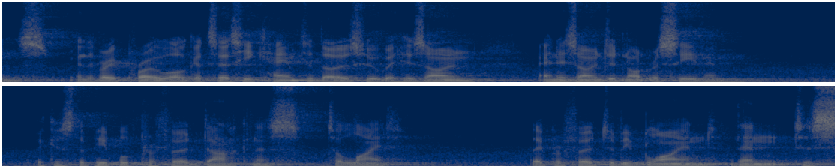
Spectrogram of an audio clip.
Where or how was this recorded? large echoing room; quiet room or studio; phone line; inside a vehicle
large echoing room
